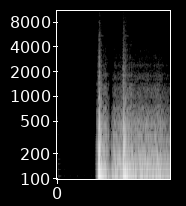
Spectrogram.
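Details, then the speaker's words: Normal heart sounds: a single lub-dub pair of low thumps. The first sound (lub) is louder and longer, from atrioventricular valve closure. The second (dub) is shorter, from semilunar valve closure. A faint low hum follows. "the first sound is louder that is love and of longer duration 0.16 to 0 .90 seconds it is due to closure of atrio ventricular vales at the beginning of the ventricular cyol"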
